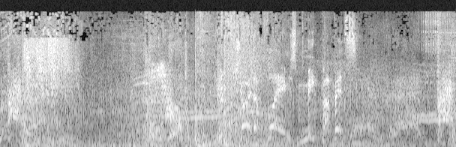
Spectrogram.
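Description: Monsters growl and snarl close by.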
